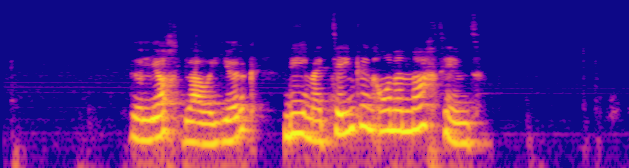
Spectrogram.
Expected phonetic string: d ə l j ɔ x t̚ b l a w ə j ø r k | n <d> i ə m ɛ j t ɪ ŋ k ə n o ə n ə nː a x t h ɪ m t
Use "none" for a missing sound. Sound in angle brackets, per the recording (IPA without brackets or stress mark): d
